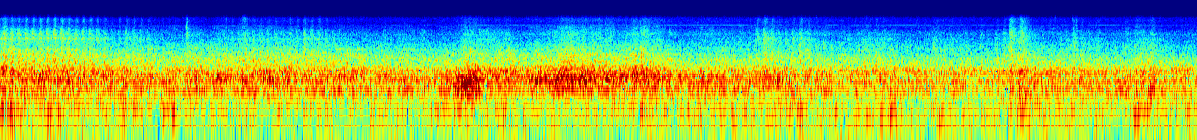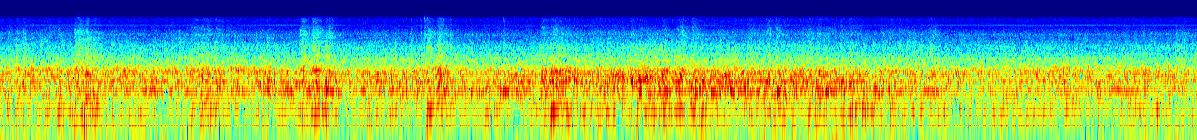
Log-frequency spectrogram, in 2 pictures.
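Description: Train running at speed, heard from on board: a steady rumble of wheels on the track, with clicks from the rail joints every second or two.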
